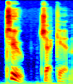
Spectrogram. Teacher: to isn't pronounced with its full strong ooh vowel sound like if you said the word to. Instead it gets reduced. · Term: schwa sound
